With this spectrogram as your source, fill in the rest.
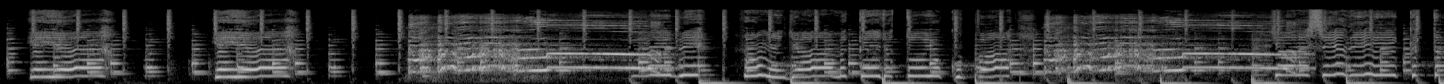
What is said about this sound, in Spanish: Así que no se nos olvida, señoras y señores, que es miércoles, y los miércoles, claro que sí, se repite el gallo. Así que 3, 2, 1, son las 6 de la mañana con 13 minutos, échenmelo.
